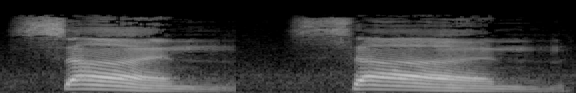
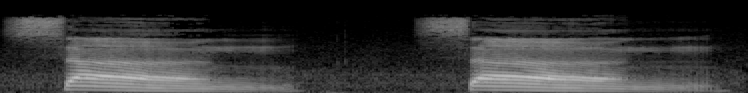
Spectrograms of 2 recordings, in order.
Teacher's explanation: the N position where the tongue rises up in the front, and the NG position where the tongue rises in the back. My tongue is moving up in the back and it's touching the soft palate.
